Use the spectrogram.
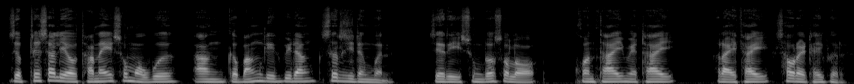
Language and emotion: Bodo, neutral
